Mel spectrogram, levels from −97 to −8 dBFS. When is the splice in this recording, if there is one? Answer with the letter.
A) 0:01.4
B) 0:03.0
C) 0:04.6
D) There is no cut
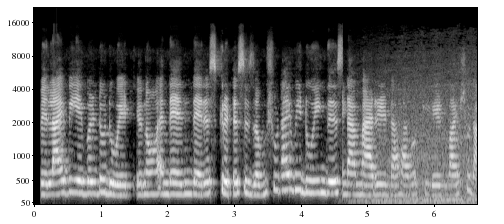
C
